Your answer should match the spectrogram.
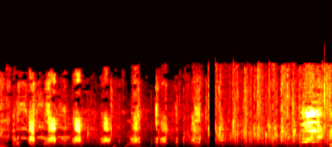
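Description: Studio audience laughing and applauding after a joke, many voices over a wash of clapping, with a sudden break in the sound near the three-quarter mark.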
